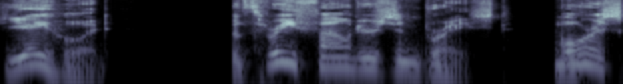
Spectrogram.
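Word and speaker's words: Yehud: About 33 minutes after launch in mission control and Yehood pronounced Yehood, the three founders embraced.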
